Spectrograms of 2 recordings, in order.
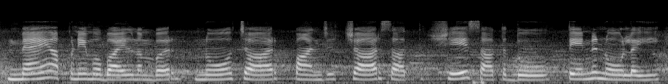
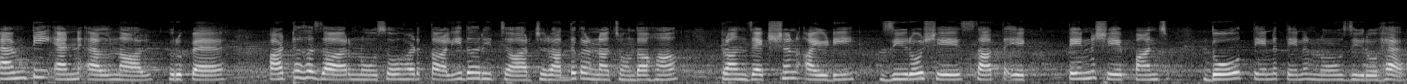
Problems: constant background noise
